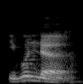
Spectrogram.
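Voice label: "ibunda", Malay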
